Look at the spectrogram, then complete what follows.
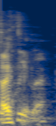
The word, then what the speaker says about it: Aquila: Is that really how it's pronounced? Aquila. No, it's Aquila.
